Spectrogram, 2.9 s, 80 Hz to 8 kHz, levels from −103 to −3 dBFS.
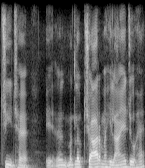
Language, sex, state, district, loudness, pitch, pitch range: Hindi, male, Bihar, Patna, -19 LUFS, 130 Hz, 115-140 Hz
